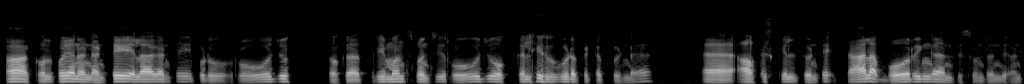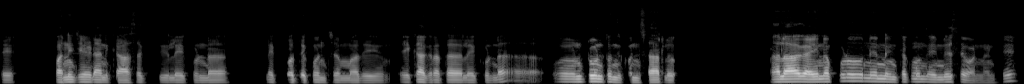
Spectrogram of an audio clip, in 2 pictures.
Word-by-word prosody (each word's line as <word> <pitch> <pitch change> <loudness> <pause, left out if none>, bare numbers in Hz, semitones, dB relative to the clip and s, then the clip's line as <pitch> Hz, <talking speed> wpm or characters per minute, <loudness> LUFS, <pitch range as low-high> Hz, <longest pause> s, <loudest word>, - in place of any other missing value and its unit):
ఆ! - - +8 0.2
కోల్పోయానండి. 115 +1 +3
అంటే 140 +7 0 0.2
ఎలాగంటే, 120 0 +2
ఇప్పుడు 100 -1 -7 0.3
రోజు 120 +6 -2 0.5
ఒక - - -12 0.3
3 115 +5 -4
మంత్స్ 125 0 -1
నుంచి 110 +2 -3 0.2
రోజు 120 +4 -2
ఒక్క - - -17
లీవ్ 120 -2 0
కూడా 120 -1 +2
పెట్టకుండా 95 +1 -11 0.7
ఆహ్, 105 -1 +3 0.2
ఆఫీస్‌కెళ్తుంటే 110 +2 -5 0.2
చాలా 115 +1 +6 0.2
బోరింగ్‌గా 120 +2 +3
అనిపిస్తుంటుంది. 100 -1 -12
అంటే 100 +1 -11 0.5
పని 110 +2 +2
చేయడానికి 110 -3 -1
ఆసక్తి 105 +1 -10
లేకుండా 100 0 -6 0.5
లేకపోతే, - - -5
కొంచెం 100 -1 -7
అది 95 0 -7 0.4
ఏకాగ్రత 105 -1 -2 0.2
లేకుండా 105 +4 -6 0.2
ఆహ్, - - -14 0.4
ఉంటు 125 +2 0
ఉంటుంది 120 -5 0
కొన్నిసార్లు. 100 0 0 1.0
అలాగైనప్పుడు 130 +4 +7 0.2
నేను 135 -2 +2
ఇంతకుముందు 120 +1 -4
ఏం - - -3
చేసేవాడిని 85 -7 -6
అంటే 85 - -9
110 Hz, 115 wpm, -25 LUFS, 105-125 Hz, 1.0 s, ఆ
